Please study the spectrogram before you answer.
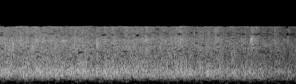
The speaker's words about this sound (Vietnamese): Một tràng pháo tay thật lớn cho anh chị em.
